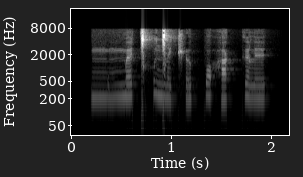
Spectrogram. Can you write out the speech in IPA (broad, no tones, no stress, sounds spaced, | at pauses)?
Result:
mː ʊ mː ɛ ǀʰ ʊ ŋ͡ǀ e t͡ʃʼ ɘ pː ɔ h a kː ɛ l e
